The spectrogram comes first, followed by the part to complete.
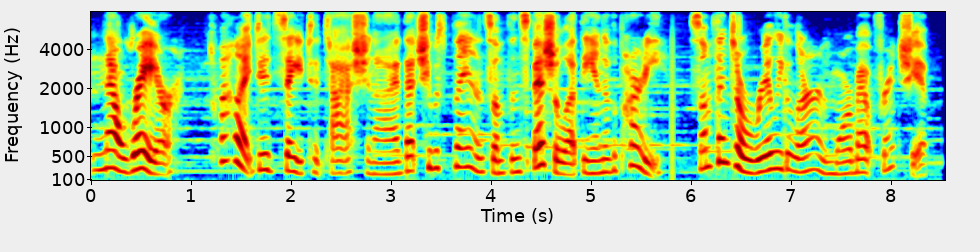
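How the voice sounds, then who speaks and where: A woman voicing a plain-spoken, steady female farm pony in a story, folksy and firm. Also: fairly high pitch, normal speed, soft background music, lightly acted.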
